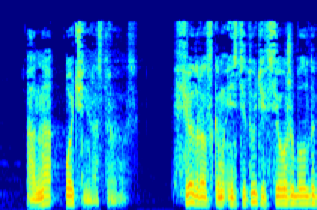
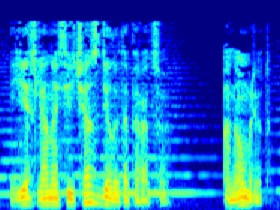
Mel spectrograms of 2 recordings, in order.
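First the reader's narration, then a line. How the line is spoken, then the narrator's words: Sad priest speaking. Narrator (Russian): грустно сказал батюшка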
